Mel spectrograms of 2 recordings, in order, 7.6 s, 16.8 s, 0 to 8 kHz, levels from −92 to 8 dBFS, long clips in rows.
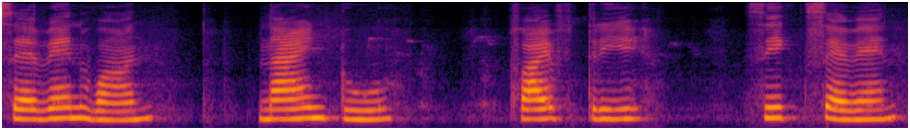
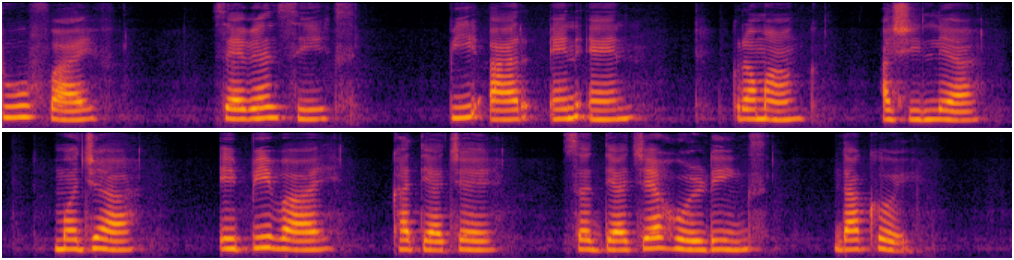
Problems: constant background noise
